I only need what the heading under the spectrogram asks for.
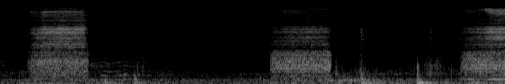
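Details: Hungry barn owl nestlings, 10 June 2023, four chicks left after the youngest died: three long, harsh hisses of roughly half a second, spaced about two seconds apart, with a faint knock.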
